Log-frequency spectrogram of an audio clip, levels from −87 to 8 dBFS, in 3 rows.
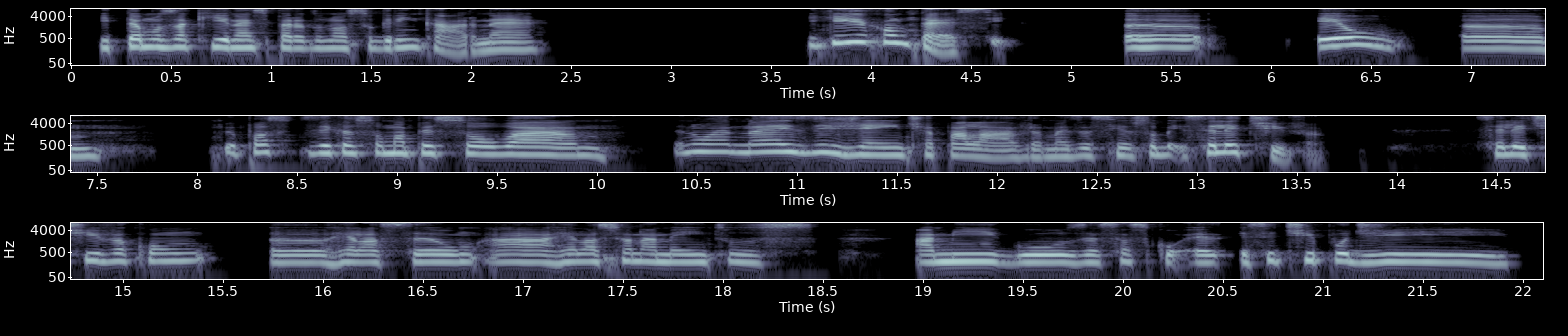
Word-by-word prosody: e -, -, -1 dB
estamos 225 Hz, +1 st, +3 dB
aqui 225 Hz, 0 st, +3 dB
na 215 Hz, 0 st, +3 dB
espera 205 Hz, -1 st, -1 dB
do 200 Hz, 0 st, -7 dB
nosso 200 Hz, -1 st, -4 dB
green 215 Hz, +2 st, -1 dB
card, 145 Hz, -7 st, -2 dB
né. 175 Hz, +1 st, -1 dB, 1.3 s
E -, -, -4 dB
o -, -, -7 dB
que 325 Hz, -, +4 dB
que 360 Hz, -, +9 dB
acontece? 340 Hz, +1 st, +2 dB
Hã. 365 Hz, -, -19 dB, 1.5 s
Eu, 250 Hz, -1 st, +7 dB, 0.5 s
hã, 185 Hz, -1 st, -2 dB, 0.6 s
eu -, -, -4 dB
posso 265 Hz, 0 st, -3 dB
te -, -, -37 dB
dizer 245 Hz, 0 st, +1 dB
que 250 Hz, -, -2 dB
eu 240 Hz, -, +2 dB
sou 240 Hz, +1 st, -5 dB
uma 240 Hz, 0 st, +1 dB
pessoa, 225 Hz, -4 st, +2 dB, 0.5 s
não 280 Hz, +2 st, -2 dB
é 275 Hz, -, -3 dB
não 260 Hz, 0 st, -1 dB
é 275 Hz, +1 st, +3 dB
exigente 215 Hz, -6 st, -1 dB
a -, -, -5 dB
palavra, 165 Hz, -4 st, -2 dB
mas 175 Hz, +2 st, -7 dB
assim, 190 Hz, +2 st, -5 dB
eu -, -, -5 dB
sou 215 Hz, +3 st, -4 dB
bem 215 Hz, -, -7 dB
seletiva. 260 Hz, 0 st, -1 dB, 0.7 s
Seletiva 215 Hz, +1 st, 0 dB
com, 225 Hz, +3 st, -5 dB, 0.3 s
hã, 195 Hz, 0 st, -1 dB
relação 200 Hz, +2 st, -1 dB
a 200 Hz, -1 st, +1 dB
relacionamentos, 205 Hz, -1 st, -3 dB, 0.5 s
amigos, 200 Hz, -2 st, +3 dB
essas 205 Hz, +2 st, -4 dB
co 195 Hz, -1 st, -6 dB, 0.3 s
esse 210 Hz, +3 st, -3 dB
tipo 235 Hz, -1 st, +1 dB
de 200 Hz, -3 st, -1 dB
210 Hz, 140 wpm, -24 LUFS, 195-235 Hz, 1.5 s, que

